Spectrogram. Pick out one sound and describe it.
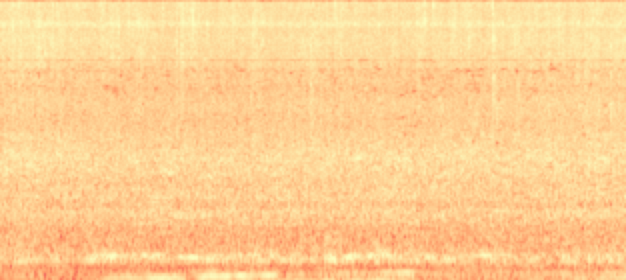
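Wind gusts through tree leaves.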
